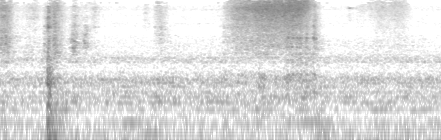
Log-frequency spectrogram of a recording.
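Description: Hands handling black cotton-fleece sweat shorts laid on a desk: a single soft knock about half a second in, then a brief rustling swish of the fabric about two seconds later, over a low steady background hum.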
